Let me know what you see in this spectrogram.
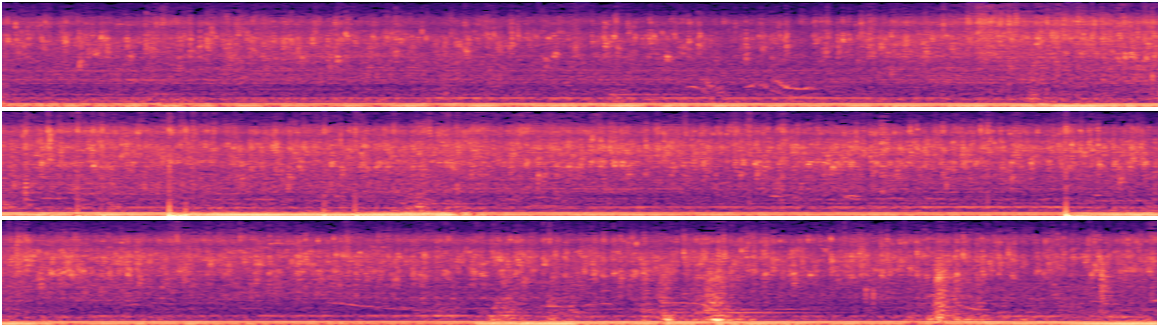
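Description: Tofu cubes deep-frying in hot oil in a metal wok: a steady sizzle, with a low steady hum underneath. Twice, about nine and fifteen seconds in, a sharp click as the metal spatula knocks against the wok.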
